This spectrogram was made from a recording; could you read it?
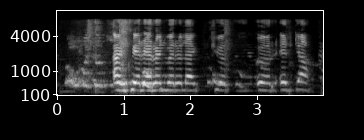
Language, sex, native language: Icelandic, other, Chinese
